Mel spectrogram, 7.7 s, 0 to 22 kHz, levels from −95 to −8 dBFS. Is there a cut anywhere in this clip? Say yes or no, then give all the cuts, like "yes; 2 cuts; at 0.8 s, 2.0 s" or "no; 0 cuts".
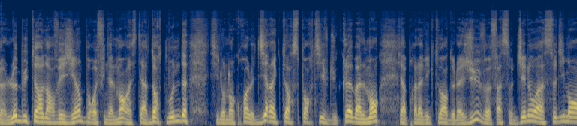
yes; 1 cut; at 5.3 s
